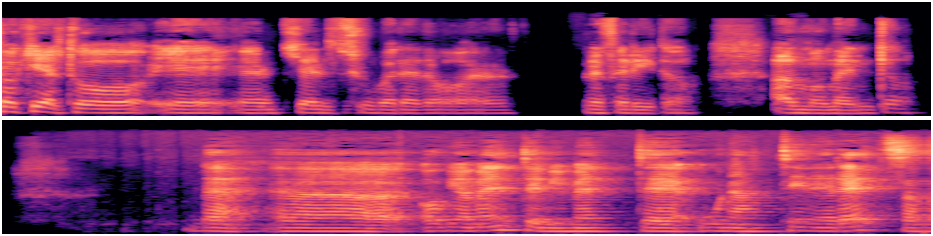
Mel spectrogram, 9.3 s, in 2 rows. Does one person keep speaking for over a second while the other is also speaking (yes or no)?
no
